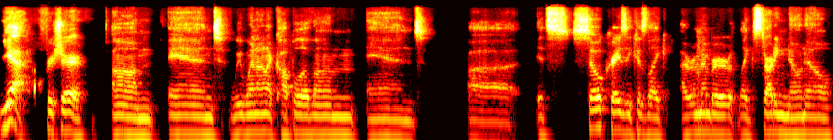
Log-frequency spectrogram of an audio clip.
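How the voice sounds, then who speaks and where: Speaking at a very slow pace with an American accent, a man uses a medium pitch and fairly even intonation. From Virginia, US. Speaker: musician and graphic designer. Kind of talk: casual chat.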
